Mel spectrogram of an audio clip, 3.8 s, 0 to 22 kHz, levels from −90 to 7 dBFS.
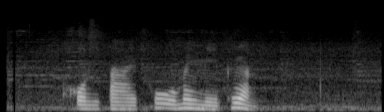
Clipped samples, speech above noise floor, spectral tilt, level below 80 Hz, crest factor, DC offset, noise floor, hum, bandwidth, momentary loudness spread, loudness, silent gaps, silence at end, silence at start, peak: under 0.1%; 26 dB; -10 dB/octave; -66 dBFS; 20 dB; under 0.1%; -52 dBFS; none; 7.6 kHz; 6 LU; -27 LUFS; none; 0.25 s; 0.65 s; -10 dBFS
